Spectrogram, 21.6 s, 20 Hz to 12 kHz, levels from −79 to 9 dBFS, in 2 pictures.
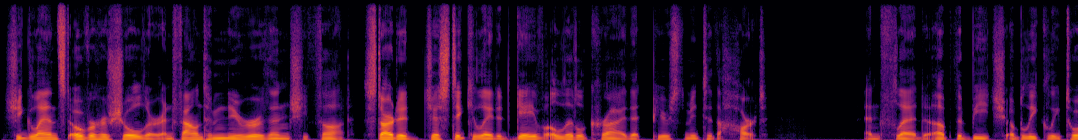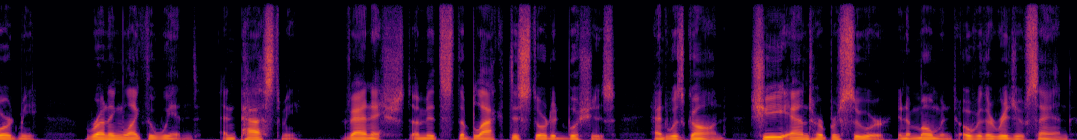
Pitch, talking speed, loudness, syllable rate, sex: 95 Hz, 165 wpm, -20 LUFS, 4.7 syllables/s, male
